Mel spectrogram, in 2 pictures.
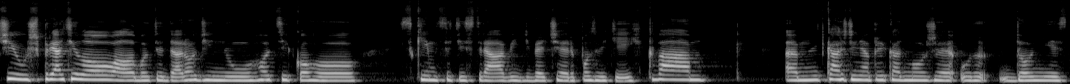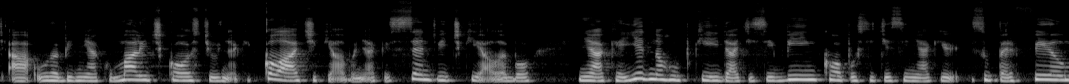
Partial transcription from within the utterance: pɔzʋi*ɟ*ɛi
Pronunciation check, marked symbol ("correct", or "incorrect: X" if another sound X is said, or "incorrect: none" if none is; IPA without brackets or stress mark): incorrect: c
